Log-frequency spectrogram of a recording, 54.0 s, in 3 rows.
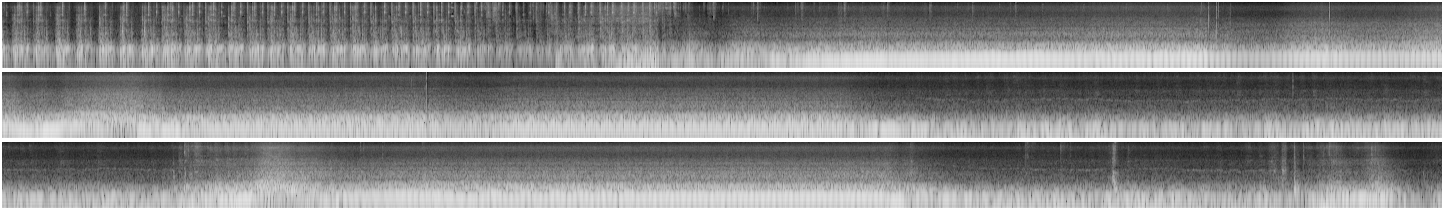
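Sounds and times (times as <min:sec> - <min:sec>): car engine revving: 0:00.0 - 0:15.2, 0:33.8 - 0:48.4, 0:49.2 - 0:54.0.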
